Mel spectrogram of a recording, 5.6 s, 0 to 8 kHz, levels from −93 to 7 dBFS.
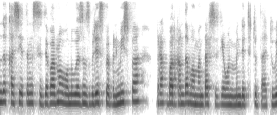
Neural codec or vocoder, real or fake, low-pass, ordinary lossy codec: codec, 16 kHz, 1 kbps, X-Codec, HuBERT features, trained on LibriSpeech; fake; none; none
